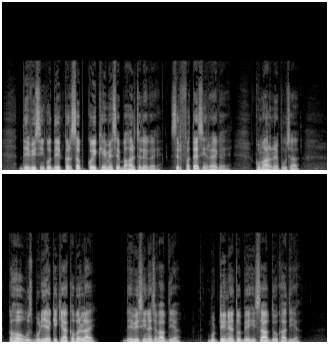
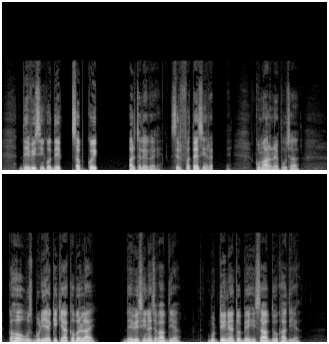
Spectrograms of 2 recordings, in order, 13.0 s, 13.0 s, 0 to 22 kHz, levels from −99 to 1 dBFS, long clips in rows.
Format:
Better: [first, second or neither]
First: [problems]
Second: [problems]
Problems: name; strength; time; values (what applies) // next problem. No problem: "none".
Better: first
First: none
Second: audio cutting out; at 1 s, at 2 s for 0.5 s and at 4 s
